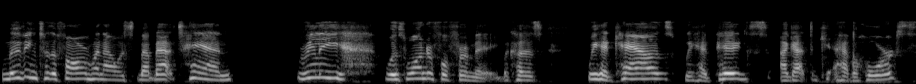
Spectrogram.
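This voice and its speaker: With a Southern US accent, the speaker talks at a moderate pace, with big swings in loudness and ordinary pitch variation. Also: woman, high pitch for a woman. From US South, rural northeast Alabama. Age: 60s. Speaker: veterinarian. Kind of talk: interview. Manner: halting.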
